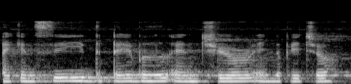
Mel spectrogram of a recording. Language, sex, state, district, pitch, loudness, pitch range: English, male, Nagaland, Dimapur, 145 Hz, -12 LUFS, 140-150 Hz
